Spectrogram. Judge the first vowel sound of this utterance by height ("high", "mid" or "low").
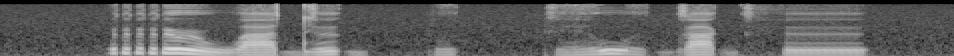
mid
